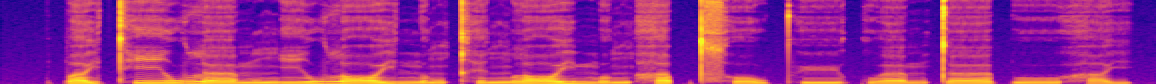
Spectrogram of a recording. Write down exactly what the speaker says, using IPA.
p ɐ˨˧ j t̪ʰ iː˥ w l œː˨˩ m ŋ iː˨˥ w l ɔː˨˧ j n̪ ʊ˨˩ ŋ kʰ ɪ˨˥ ŋ l ɔː˥ j m ʊ˨˥ ŋ h ɐ˥ p̚ t͡sʰ o˨˩ w pʰ yː˨ kʷ œː˨˩ m t̪ œː˨˥ p uː˨˧ h ɐ˨ j

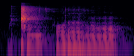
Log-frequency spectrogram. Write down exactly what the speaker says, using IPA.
ǁ ɔ̃ ŋ t͡sʼ ɔ ɾ ɜ l ɔ̃

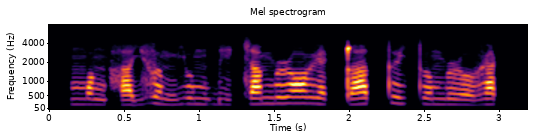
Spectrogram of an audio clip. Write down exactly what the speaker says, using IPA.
m ɔ˨˩ ŋ h a˨˩˦ j v ə˨˩˦ m j u˧ m ɓ i˨˩ c a˧ m ɹ ɔ˧ ɣ ɛ˨˩ k̚ ʈ aː˦˥ t̚ t̪ ɨ˧ j t̪ o˧ m ɹ o˨˩˦ ɣ a˦˥ k̚

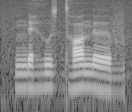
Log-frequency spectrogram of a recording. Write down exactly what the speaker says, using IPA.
n ɛ ɦ u z dʱ ɒ n əː v

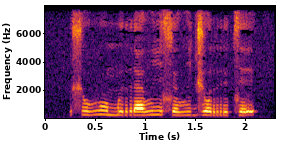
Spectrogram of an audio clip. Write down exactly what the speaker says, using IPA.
ʃ u v u m ɯ r æ v i s ø v i d͡ʒ o r y t͡s e

